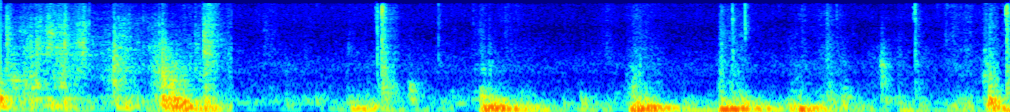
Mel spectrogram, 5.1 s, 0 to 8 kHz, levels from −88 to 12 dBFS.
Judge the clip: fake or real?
real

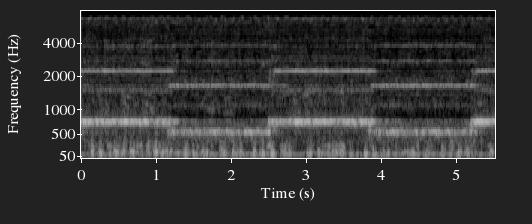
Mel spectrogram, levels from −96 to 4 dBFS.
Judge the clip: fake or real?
fake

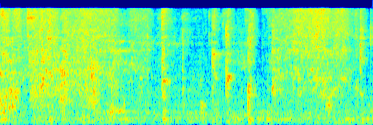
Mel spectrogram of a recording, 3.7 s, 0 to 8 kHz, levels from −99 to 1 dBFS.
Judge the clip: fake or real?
fake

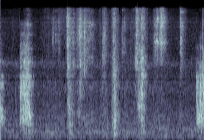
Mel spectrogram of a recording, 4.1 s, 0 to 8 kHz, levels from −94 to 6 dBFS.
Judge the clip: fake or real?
fake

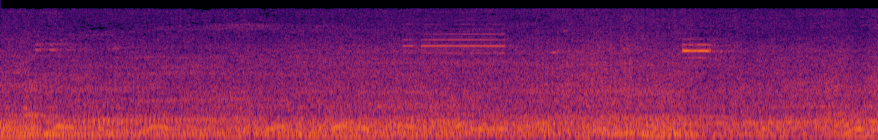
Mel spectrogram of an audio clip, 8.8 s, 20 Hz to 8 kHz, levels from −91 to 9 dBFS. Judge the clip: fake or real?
real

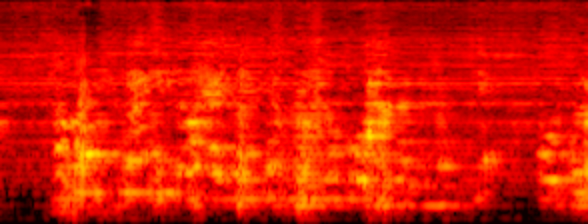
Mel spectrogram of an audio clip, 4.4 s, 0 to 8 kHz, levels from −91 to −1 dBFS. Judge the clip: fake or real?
fake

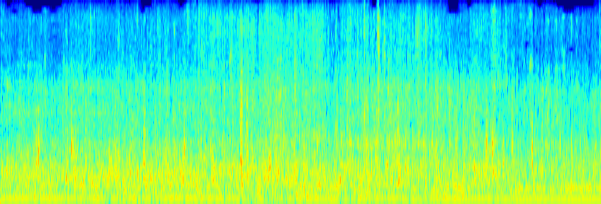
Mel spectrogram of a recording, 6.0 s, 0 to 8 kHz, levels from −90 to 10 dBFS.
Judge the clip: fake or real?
real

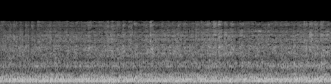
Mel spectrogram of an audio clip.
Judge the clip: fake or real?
real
